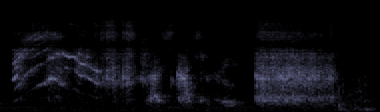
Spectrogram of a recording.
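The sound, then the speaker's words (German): A recorded cat meows loudly, played back through a speaker: a long drawn-out meow, a few broken yowling sounds, then a second strong meow that cuts in abruptly. “Ich habe ja einen Katzen-Sound gefunden.”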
